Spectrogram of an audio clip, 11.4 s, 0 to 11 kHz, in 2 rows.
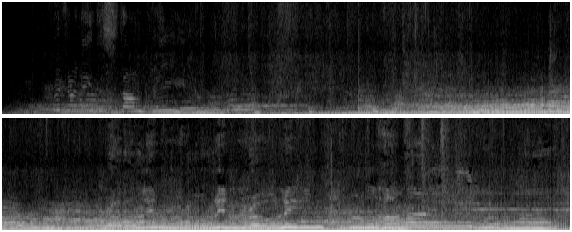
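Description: Many cattle mooing together in a cowshed, recorded on 1 May 2009, overlapping low bellows building in loudness and continuing steadily, crowded, with a busy, echoing shed background.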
